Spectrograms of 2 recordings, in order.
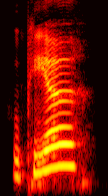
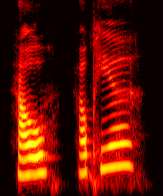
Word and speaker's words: Haupia: I'm going to go with the Haupia. Haupia. Haupia. – I think in Hawaiian, you're supposed to pronounce every a vowel.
